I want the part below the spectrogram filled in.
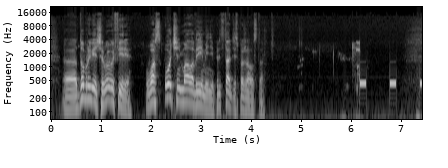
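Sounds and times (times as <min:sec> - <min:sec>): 
speech: 0:00.2 - 0:04.4
telephone line beeps from a failed phone call: 0:05.0 - 0:07.4.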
